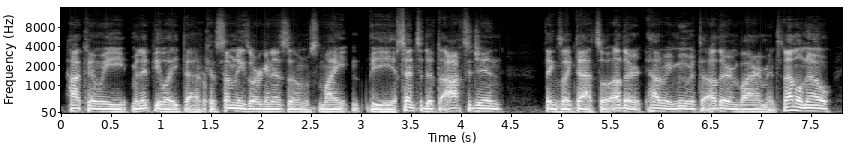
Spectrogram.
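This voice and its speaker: A man's voice: low voice, steady tone, quick pace, darkish tone, no room sound, studio quality. A man hosting a podcast, explaining things in a casual discussion and thinking aloud as he goes. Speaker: podcast host.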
